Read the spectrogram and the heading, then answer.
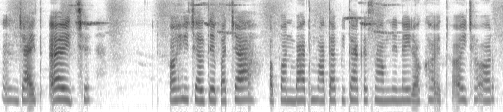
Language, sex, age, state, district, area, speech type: Maithili, female, 18-30, Bihar, Sitamarhi, urban, read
